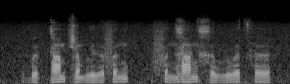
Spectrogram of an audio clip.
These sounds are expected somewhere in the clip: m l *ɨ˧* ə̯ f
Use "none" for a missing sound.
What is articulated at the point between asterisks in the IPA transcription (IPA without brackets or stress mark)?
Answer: ɨ˨˩˦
